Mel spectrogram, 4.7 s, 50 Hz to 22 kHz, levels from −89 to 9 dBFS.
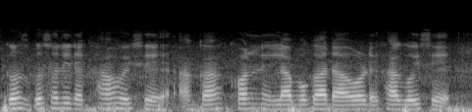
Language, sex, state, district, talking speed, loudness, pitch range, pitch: Assamese, female, Assam, Sonitpur, 100 wpm, -18 LUFS, 155-175 Hz, 160 Hz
